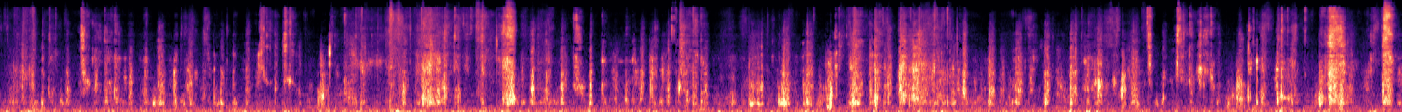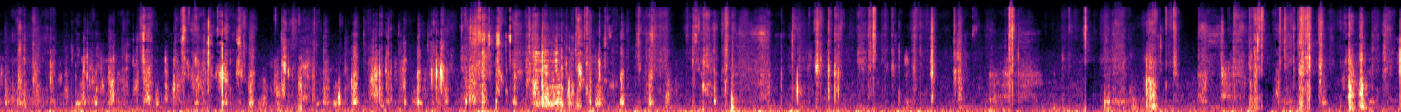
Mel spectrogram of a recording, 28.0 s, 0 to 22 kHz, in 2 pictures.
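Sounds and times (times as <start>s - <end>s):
chewing and crunching food: 0.0s - 28.0s.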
